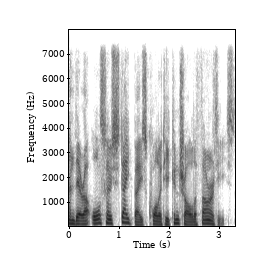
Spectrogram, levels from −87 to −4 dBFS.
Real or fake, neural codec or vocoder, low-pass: real; none; 7.2 kHz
